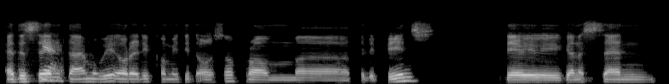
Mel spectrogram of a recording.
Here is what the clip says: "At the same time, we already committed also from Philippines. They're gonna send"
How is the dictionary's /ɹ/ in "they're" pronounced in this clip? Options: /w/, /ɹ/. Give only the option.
/w/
